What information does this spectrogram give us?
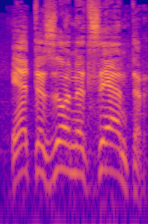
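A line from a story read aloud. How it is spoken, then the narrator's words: Loud, over noise. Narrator (Russian): принц говорил громко, чтобы перекричать шум работ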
